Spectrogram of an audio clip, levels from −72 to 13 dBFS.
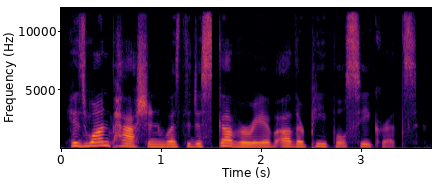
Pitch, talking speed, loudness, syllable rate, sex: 210 Hz, 160 wpm, -18 LUFS, 5.2 syllables/s, female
